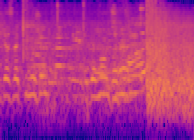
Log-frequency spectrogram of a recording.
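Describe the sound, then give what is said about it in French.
Tear gas is fired during a police charge on student protesters demonstrating against a pension reform: a few sharp pops sound among voices, then a sudden burst of broad hissing noise. “Charge. Tir de gaz lacrymogène.”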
